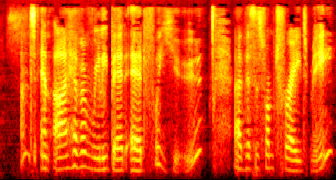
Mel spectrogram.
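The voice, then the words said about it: New Zealand accent. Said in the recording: “I love her accent ... She's from New Zealand”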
